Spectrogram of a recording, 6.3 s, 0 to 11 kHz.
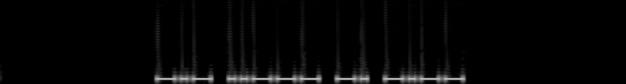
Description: Morse code, heard as a keyed tone, about 20 wpm, 700 Hz. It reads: K2NY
